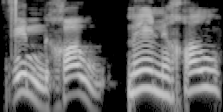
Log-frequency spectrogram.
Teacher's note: اچھا خو جو ہے واؤلین ہے، واؤ ساکن پہلے زبر آ گیا، واؤلین نرمی سے پڑھیں گے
